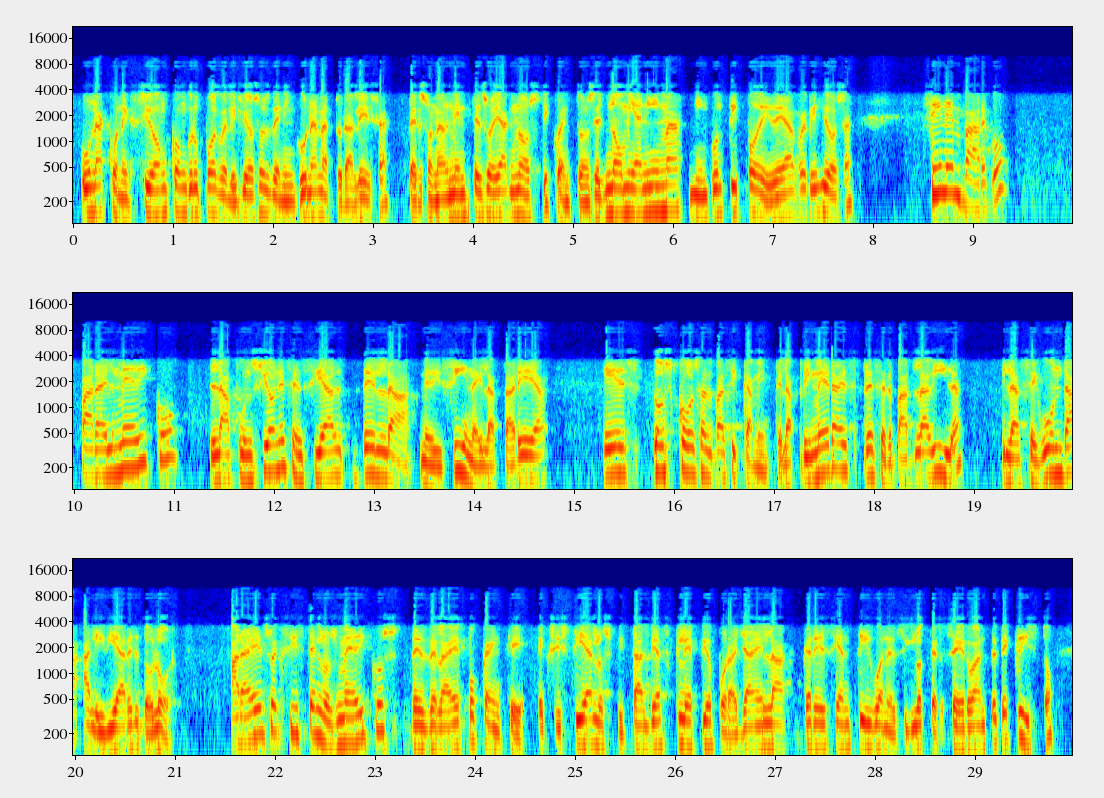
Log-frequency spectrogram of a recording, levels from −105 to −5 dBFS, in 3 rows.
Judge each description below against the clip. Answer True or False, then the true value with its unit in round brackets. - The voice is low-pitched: False (145 Hz)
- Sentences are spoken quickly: False (155 wpm)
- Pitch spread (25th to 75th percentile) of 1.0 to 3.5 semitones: False (4.3 semitones)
